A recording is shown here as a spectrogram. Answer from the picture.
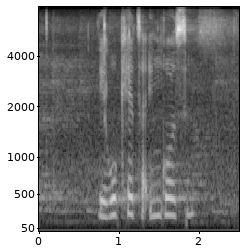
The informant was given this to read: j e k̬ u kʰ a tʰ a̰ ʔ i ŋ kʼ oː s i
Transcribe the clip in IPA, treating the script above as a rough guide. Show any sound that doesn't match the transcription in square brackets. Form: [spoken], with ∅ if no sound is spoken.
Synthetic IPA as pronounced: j e k̬ u kʰ [ɛ] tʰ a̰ ʔ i ŋ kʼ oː s i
